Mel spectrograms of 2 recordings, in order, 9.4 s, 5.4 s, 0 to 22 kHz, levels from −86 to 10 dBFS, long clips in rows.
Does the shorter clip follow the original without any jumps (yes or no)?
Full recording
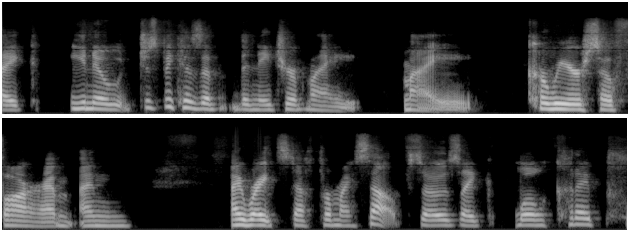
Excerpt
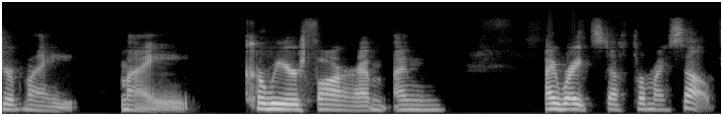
no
